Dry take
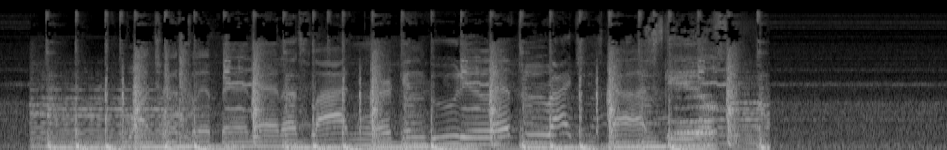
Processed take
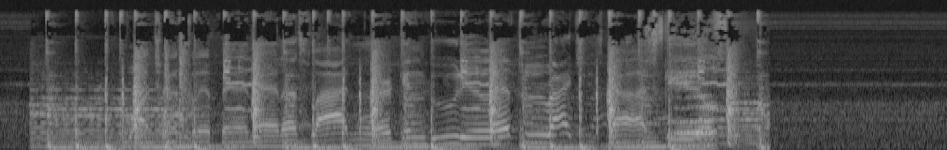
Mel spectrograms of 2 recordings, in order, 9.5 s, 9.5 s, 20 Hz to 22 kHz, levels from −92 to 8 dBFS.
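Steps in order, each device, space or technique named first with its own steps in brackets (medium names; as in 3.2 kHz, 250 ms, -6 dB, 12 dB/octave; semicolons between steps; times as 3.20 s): turntable without a phono preamp (RIAA curve recording; white noise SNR 29 dB)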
